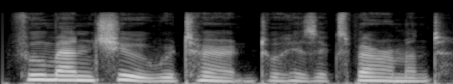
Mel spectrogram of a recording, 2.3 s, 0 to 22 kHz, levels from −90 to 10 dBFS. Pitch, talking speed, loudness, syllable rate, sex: 175 Hz, 160 wpm, -14 LUFS, 5.6 syllables/s, female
